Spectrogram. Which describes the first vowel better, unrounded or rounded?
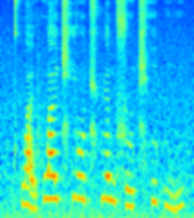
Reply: unrounded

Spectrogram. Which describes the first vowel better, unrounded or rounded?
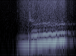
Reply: rounded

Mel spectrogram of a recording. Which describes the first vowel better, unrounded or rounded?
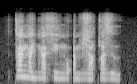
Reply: unrounded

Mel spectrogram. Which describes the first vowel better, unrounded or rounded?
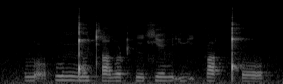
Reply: rounded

